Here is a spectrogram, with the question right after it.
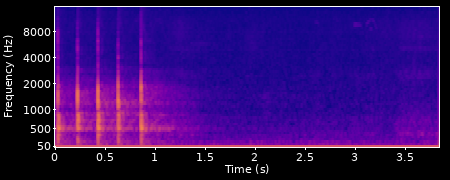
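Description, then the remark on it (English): Five quick, evenly spaced, crisp knocks on the door of someone's home in the first second, followed by quiet room tone with no reply. “Not overpowering, just knocking.”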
